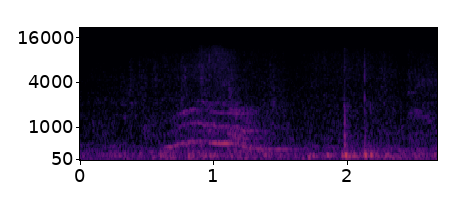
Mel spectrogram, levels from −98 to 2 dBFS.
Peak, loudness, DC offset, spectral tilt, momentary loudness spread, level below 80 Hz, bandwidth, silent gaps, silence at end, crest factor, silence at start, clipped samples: -42 dBFS; -63 LUFS; under 0.1%; -5.5 dB/octave; 8 LU; -78 dBFS; 15 kHz; none; 0 s; 20 dB; 0 s; under 0.1%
